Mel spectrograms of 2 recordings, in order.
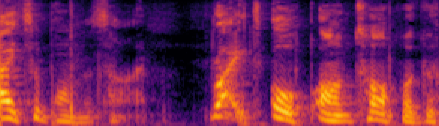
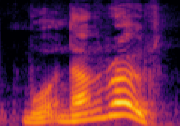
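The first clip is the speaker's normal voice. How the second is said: ordinary delivery, nothing marked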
